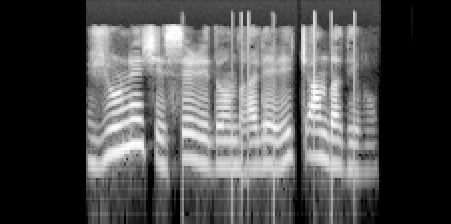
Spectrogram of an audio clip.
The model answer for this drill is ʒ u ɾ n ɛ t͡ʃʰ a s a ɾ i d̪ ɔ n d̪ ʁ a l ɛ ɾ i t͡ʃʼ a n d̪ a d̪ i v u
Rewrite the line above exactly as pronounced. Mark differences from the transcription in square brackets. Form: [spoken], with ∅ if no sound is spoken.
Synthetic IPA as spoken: ʒ u ɾ n ɛ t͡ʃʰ [i] s [ɛ] ɾ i d̪ ɔ n d̪ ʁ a l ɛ ɾ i t͡ʃʼ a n d̪ a d̪ i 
